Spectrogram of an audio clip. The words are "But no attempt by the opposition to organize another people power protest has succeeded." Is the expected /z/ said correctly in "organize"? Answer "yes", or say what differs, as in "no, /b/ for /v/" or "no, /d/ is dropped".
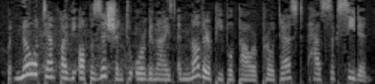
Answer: yes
